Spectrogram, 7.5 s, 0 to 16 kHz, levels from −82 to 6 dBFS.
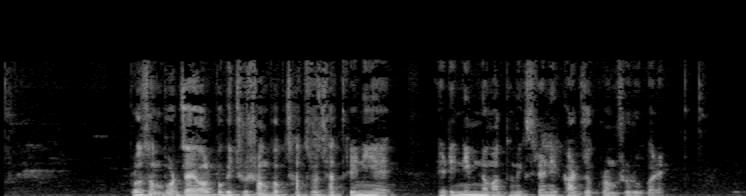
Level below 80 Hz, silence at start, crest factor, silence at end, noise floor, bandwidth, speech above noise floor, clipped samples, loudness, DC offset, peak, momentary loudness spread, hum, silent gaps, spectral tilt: -46 dBFS; 1.3 s; 18 dB; 0.85 s; -59 dBFS; 11.5 kHz; 39 dB; under 0.1%; -21 LUFS; under 0.1%; -4 dBFS; 11 LU; none; none; -5.5 dB/octave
